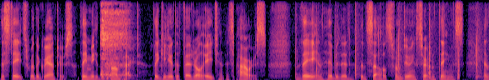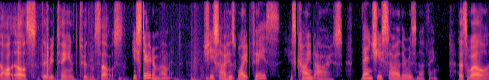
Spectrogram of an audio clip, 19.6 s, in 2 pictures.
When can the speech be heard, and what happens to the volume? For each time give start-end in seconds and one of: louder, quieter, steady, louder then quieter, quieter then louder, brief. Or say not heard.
0.0-19.5 steady.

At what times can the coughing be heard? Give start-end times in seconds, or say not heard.
2.0-3.3.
